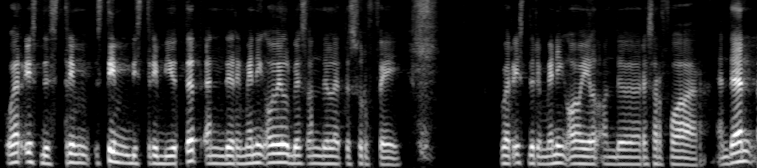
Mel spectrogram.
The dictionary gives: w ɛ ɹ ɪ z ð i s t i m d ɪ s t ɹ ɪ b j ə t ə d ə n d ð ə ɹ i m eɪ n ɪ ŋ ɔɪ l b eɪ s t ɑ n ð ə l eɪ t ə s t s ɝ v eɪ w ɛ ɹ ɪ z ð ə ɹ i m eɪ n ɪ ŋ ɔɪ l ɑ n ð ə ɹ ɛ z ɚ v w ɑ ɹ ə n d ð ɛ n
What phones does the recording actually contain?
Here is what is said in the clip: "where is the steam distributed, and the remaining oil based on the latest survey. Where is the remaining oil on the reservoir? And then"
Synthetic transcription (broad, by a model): w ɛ ɹ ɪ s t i s t i m d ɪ s t ɹ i b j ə t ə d ə n d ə ɹ i m eɪ n ɪ ŋ ɔɪ l b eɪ s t ɑ n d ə l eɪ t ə s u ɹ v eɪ w ɛ ɹ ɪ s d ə ɹ i m eɪ n ɪ ŋ ɔɪ l ɑ n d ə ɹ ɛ s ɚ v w ɑ ɹ ə n d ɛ n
